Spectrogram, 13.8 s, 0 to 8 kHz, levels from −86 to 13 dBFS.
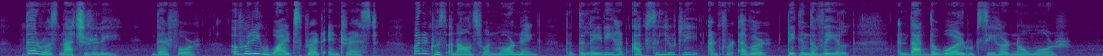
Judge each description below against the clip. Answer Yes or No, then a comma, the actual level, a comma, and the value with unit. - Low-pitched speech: No, high, 205 Hz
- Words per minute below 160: Yes, average, 150 wpm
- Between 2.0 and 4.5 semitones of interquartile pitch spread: Yes, average, 2.9 semitones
